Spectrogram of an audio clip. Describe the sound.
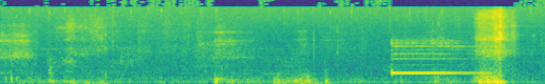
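A single steady ringback tone of a telephone call ringing out, lasting about a second after quiet rustling and breathing, followed by a short burst of noise.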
